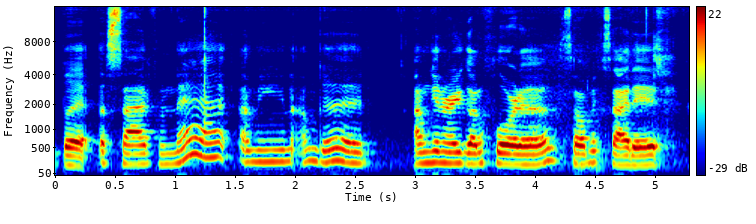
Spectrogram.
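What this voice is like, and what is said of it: Slightly nasal voice from cold. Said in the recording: “I have a little bit of a cold, so I'm a little nasally”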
